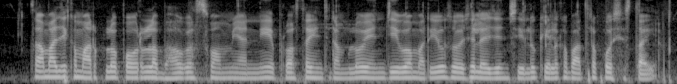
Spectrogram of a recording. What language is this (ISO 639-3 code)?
tel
